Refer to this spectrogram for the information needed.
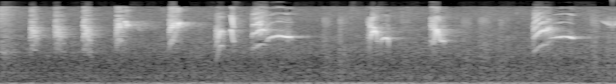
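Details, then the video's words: Konin, or Van Hasselt's sunbird, lure song for prompting a bird to sing: dense run of thin, high twittering notes and short sliding whistles, almost without pause, over a low rumbling background. "pancingan suara burung KONIN agar rajin bunyi tiap hari"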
